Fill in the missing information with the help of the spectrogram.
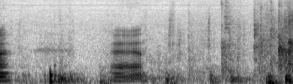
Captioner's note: applause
